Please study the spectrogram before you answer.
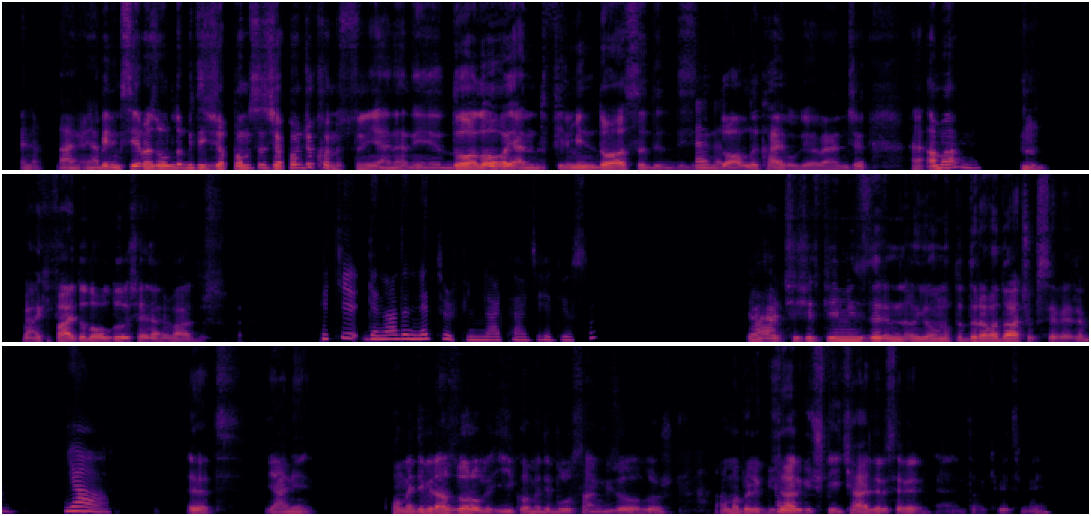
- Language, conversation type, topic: Turkish, podcast, Dublaj mı yoksa altyazı mı tercih ediyorsun, neden?
- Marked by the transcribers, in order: throat clearing; other background noise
